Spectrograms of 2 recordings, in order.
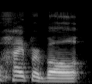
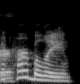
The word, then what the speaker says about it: hyperbole: You will find no hyperbol h I don't know how you say it hyperbole here. Hyperbole hyper hyperbole hyperbole I was doing so good just facts analysis and historical parallels.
